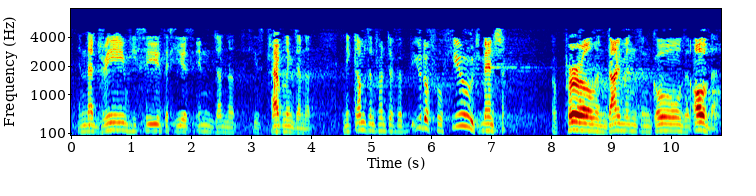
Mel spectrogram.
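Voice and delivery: ordinary delivery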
